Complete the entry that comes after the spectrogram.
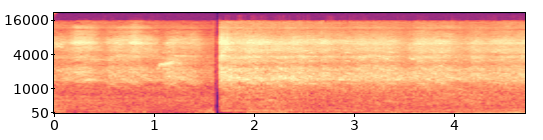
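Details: Numerous crows in Los Angeles cawing rapidly; a brief cut splits the recording, after which dense, hoarse caws from many birds continue over a low droning background.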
